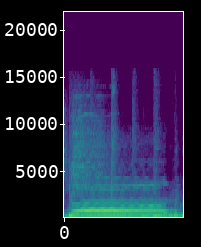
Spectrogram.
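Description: Live worship band playing and singing: a voice holds one long note with vibrato over strummed acoustic guitar and a steady low bass.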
